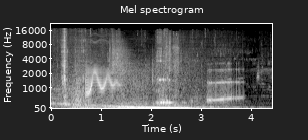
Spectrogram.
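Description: Cartoon sound effects: a tone wobbling up and down about a second in, then a deep whooshing rumble, the loudest part, and a short rising tone near the end.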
